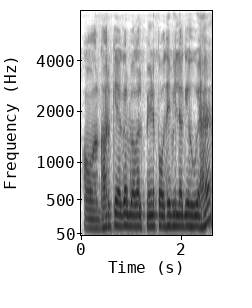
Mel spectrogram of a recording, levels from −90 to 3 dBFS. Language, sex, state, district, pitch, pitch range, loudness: Hindi, male, Bihar, West Champaran, 145 Hz, 145-150 Hz, -13 LUFS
